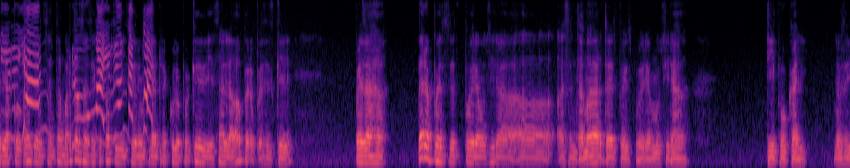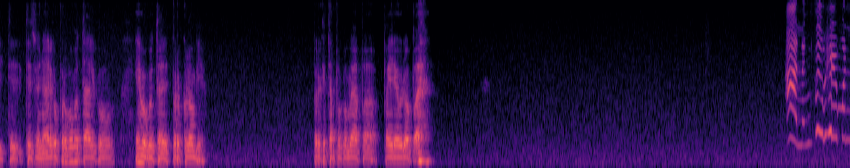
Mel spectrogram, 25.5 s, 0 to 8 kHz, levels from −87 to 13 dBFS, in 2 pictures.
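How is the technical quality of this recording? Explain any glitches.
No glitches are audible: the speech has passed through a call's microphone processing, which trims the lowest bass and leaves nothing above 8 kHz, as expected for that path.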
